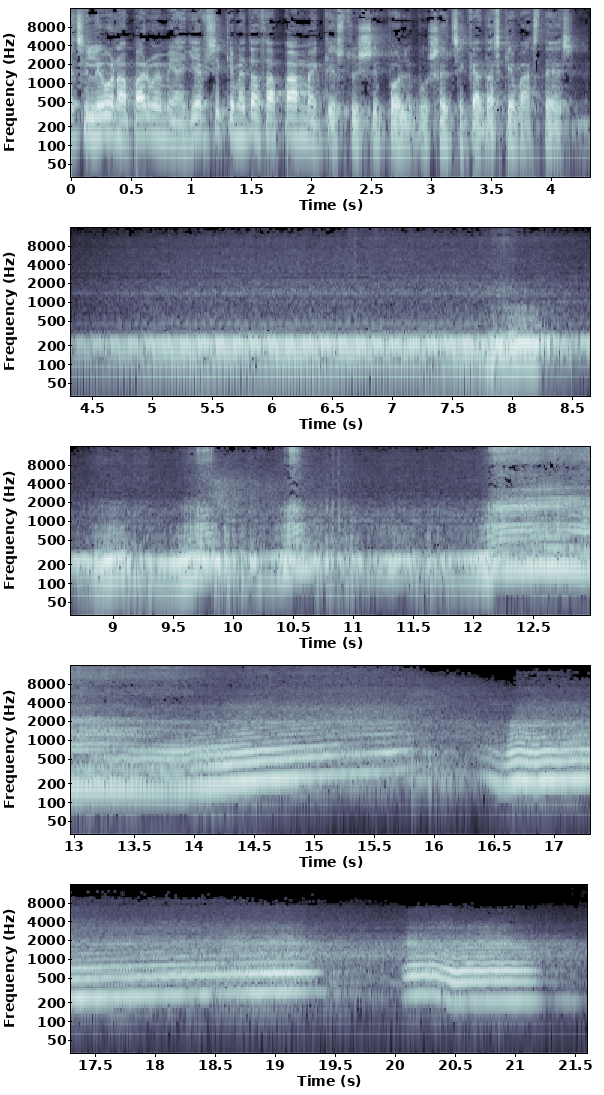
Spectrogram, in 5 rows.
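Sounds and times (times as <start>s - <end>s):
speech: 0.0s - 4.4s
Alfa Romeo GTV Twin Callaway Turbo sports car engine idling and revving: 4.2s - 21.5s.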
